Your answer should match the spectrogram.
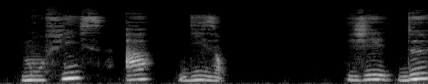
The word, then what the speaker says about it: fils: Quand il s'agit d'enfant au singulier comme au pluriel, le L se prononce pas mais le S se prononce. Mon fils a 10 ans. J'ai deux fils.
